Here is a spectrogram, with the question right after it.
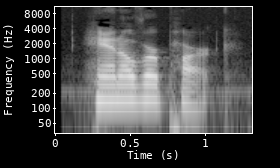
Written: Hanover Park

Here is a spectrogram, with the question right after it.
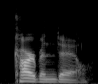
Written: carbondale

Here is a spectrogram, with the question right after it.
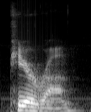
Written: Pierron

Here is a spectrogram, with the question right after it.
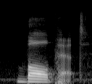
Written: Bulpitt

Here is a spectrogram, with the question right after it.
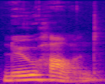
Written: New Holland

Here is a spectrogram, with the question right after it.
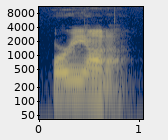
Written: Oreana

